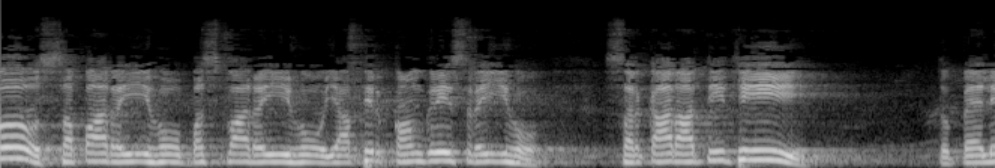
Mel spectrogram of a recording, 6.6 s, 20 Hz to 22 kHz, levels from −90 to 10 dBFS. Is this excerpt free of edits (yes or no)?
yes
